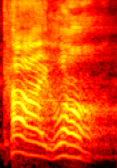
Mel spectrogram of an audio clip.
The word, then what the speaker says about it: Kylon: I said, my name is Kylon, like nylon.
